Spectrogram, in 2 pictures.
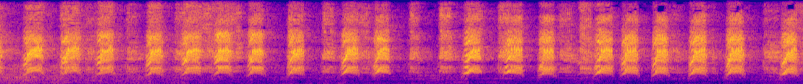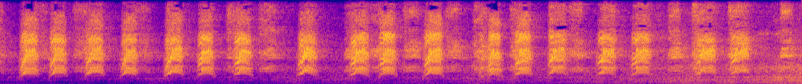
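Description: Bird calling in a fast, even run of short high chirps, about eight a second, kept up without a break.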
